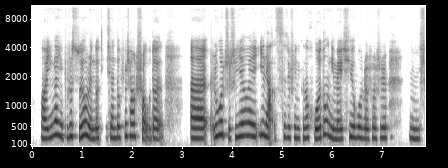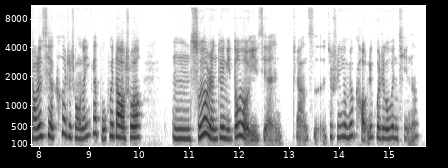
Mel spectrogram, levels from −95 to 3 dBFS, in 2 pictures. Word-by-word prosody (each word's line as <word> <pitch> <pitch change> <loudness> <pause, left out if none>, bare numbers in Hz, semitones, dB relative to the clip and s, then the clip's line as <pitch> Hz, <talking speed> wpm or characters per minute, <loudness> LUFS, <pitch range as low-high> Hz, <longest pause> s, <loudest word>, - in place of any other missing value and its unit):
啊， 230 -3 +2
应 250 +4 0
该 320 0 +4
也 280 - +3
不 260 -1 -7
是 280 - +3
所 275 -2 +1
有 310 +1 +5
人 240 -4 +3
都 230 +1 +1
提 245 +1 -23
前 250 -2 -1
都 255 - 0
非 270 +3 -3
常 285 0 +1
熟 275 -4 -2
的。 230 -1 -2 0.5
呃， 235 -1 +5
如 275 +4 +2
果 320 - +5
只 305 -7 -5
是 230 +3 -6
因 290 +2 +3
为 285 -2 +3
1-2 310 -2 0
次， 260 - -8
就 250 - -3
是 245 - -6
你 235 - -3
可 235 - -8
能 245 - 0
活 235 -1 +3
动 325 -2 -1
你 230 - +2
没 220 0 0
去， 260 +3 -1
或 250 -1 0
者 230 -1 0
说 240 +1 -3
是 240 +1 -2 0.4
你 225 -2 -3
少 230 0 0
了 265 - +5
几 280 - -9
节 275 -5 +3
课 335 +6 -4
这 270 - -1
种 240 -3 -3
的 235 - -1
应 290 - -6
该 350 +2 -2
不 320 -11 -3
会 280 +5 -1
到 260 -3 +5
说， 255 +1 +1 0.6
嗯， 225 -1 0
所 240 +5 +1
有 340 +3 +5
人 225 -5 +4
对 250 +2 +2
你 225 -2 -1
都 270 +6 +2
有 270 - +4
意 - - -6
见， - - -10 0.2
这 - - -14
样 - - -11
子， - - -18
就 265 - -6
是 260 +1 -9
你 265 - -4
有 275 - 0
没 265 +1 -2
有 290 - -1
考 285 - -4
虑 260 +1 -5
过 260 -2 -1
这 235 - -3
个 225 - +1
问 245 0 -2
题 230 +1 -14
呢？ 280 - -13
250 Hz, 310 characters per minute, -22 LUFS, 235-280 Hz, 0.6 s, 有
